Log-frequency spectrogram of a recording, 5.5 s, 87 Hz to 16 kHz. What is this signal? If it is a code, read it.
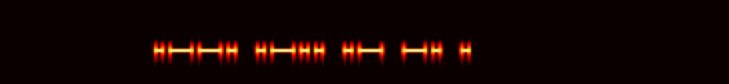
Morse code, heard as a keyed tone, about 22 wpm, 700 Hz. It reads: PLANE
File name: 5 Letter Words - First 3 Letters Given - 22wpm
